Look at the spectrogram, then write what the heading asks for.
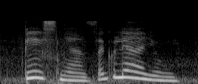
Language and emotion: Russian, positive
